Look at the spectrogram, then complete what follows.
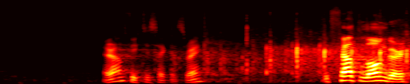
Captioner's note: applause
